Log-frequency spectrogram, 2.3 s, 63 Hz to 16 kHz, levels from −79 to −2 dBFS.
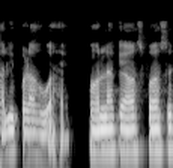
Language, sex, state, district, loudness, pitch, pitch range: Hindi, male, Bihar, Supaul, -18 LUFS, 115 Hz, 110-125 Hz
